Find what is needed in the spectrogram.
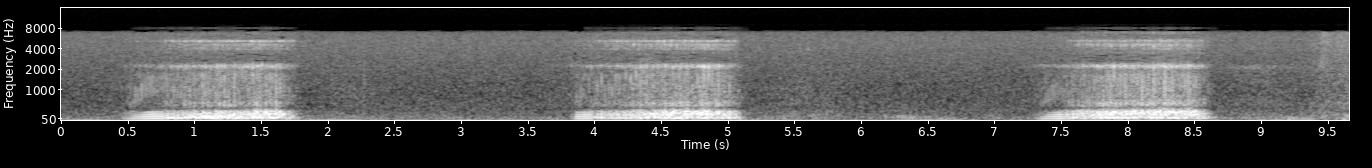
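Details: Grandmother snoring in bed: loud, rough, rattling snores on each in-breath, about 18 a minute, with quiet exhalations between; heavy snoring.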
